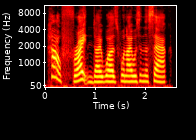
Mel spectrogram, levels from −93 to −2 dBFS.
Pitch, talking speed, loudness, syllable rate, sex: 240 Hz, 230 wpm, -20 LUFS, 5.5 syllables/s, female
